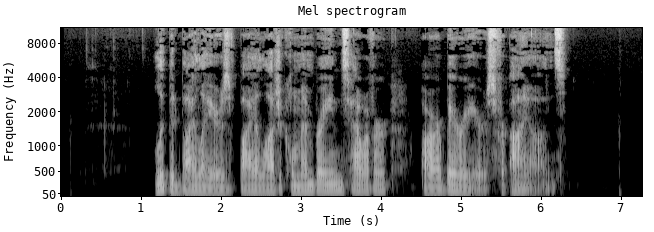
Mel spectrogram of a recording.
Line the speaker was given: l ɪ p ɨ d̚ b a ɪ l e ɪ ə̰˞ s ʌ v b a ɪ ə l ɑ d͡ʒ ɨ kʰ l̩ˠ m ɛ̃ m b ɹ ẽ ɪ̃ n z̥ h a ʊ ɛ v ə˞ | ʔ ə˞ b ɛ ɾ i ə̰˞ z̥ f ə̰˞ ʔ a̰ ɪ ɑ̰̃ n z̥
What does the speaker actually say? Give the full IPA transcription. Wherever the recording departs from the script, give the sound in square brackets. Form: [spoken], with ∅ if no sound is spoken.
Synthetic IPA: l ɪ p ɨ d̚ b a ɪ l e ɪ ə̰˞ [z] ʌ v b a ɪ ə l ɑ d͡ʒ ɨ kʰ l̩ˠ m ɛ̃ m b ɹ ẽ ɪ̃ n z̥ h a ʊ ɛ v ə˞ | ʔ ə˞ b ɛ [ɹ] i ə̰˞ z̥ f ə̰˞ ʔ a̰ ɪ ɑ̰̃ n z̥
